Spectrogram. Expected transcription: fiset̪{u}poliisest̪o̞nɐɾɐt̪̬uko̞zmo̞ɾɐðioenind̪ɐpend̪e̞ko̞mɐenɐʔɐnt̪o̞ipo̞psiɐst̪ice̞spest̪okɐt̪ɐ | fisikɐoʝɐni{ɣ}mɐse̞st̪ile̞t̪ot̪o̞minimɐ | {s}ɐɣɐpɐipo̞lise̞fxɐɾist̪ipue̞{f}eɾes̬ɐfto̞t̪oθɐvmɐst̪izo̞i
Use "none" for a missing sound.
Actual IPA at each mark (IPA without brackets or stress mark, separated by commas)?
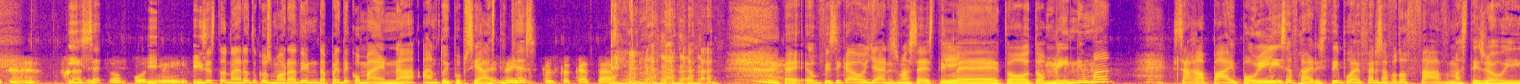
o, z, s, f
